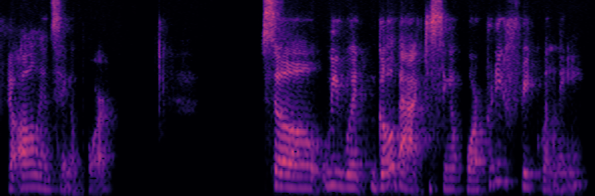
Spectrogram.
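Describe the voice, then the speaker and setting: A young woman from Malaysia, Malay her first tongue, shares her story over a video call. Her voice sits low and she takes her time, filling pauses with ums and uhs. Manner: warm, unhurried, frequent ums and uhs. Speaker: workshop facilitator.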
